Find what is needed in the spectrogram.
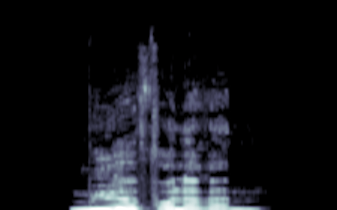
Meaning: strong dative masculine/neuter singular comparative degree of mühevoll
- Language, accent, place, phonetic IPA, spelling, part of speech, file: German, Germany, Berlin, [ˈmyːəˌfɔləʁəm], mühevollerem, adjective, De-mühevollerem.ogg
